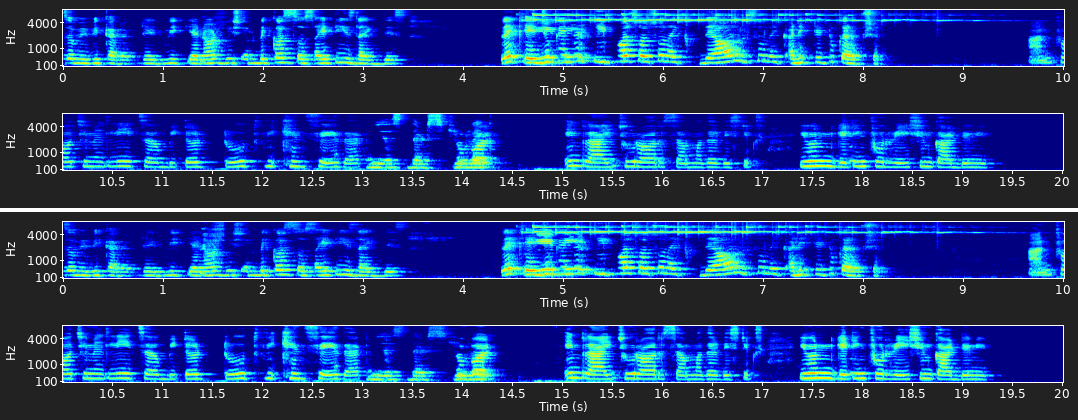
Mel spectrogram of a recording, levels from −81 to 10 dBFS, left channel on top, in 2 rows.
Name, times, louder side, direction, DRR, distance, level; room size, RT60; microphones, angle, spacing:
voice 1, 0.0-3.4 4.4-8.2 13.0-14.3 17.9-18.0, left 2 dB, 60° left, 1.3 m, -26 dB
Bell, 4.5-9.2, right 2 dB, 5° right, 1.4 m, -26 dB
voice 2, 4.6-5.2 9.7-13.0 13.9-14.3 15.0-17.0 17.4-19.2, right 4 dB, 65° right, 0.8 m, -27 dB
11.5 x 5.4 x 3.7 m
head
